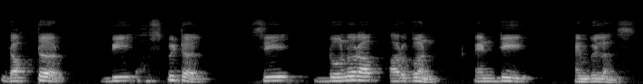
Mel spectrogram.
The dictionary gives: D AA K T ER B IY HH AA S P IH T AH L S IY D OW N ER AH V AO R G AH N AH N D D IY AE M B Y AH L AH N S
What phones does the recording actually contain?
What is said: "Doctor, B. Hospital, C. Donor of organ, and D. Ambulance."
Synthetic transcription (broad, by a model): D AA K T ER B IY HH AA S P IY T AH L S IY D OW N ER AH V AO R G AH N AH N D D IY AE M B Y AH L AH N S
